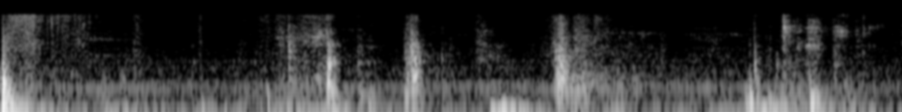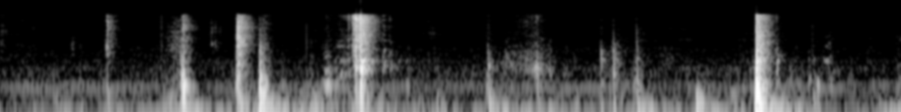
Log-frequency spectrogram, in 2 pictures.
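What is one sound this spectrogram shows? A cardboard box is handled and set down with soft knocks.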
